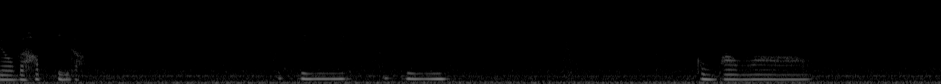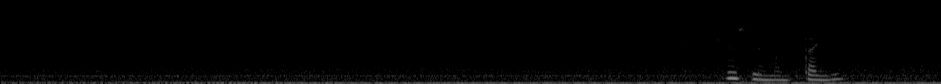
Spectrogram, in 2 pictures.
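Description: A young woman speaks softly in short bursts, close to a phone microphone.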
